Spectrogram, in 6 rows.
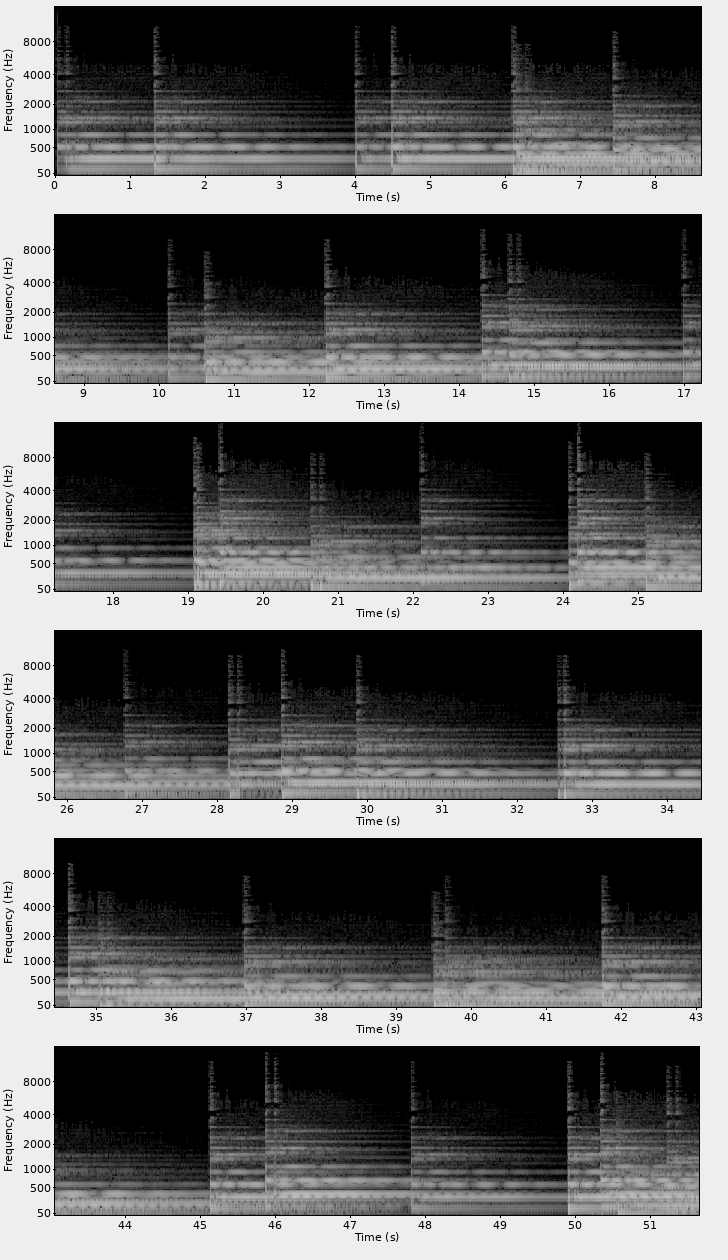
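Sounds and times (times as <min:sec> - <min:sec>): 
bell: 0:00.0 - 0:51.6.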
